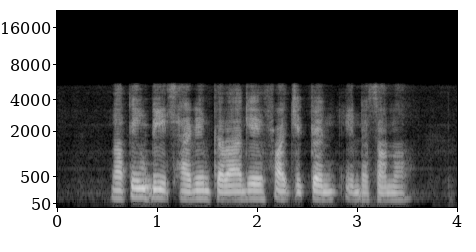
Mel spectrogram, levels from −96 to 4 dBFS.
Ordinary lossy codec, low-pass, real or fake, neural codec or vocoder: none; 5.4 kHz; fake; codec, 24 kHz, 1 kbps, SNAC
